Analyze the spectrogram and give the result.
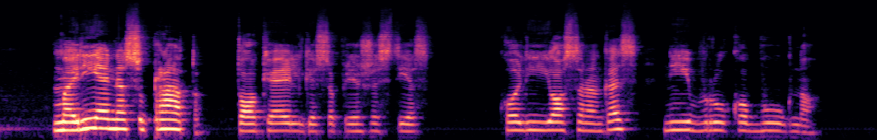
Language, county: Lithuanian, Vilnius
